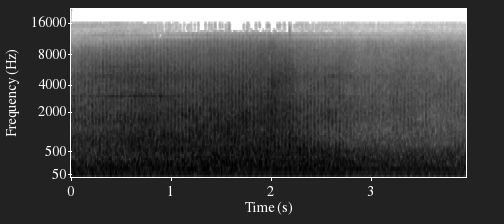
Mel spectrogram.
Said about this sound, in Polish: Maciej Dominiak, pilot Bolkowa 105. My mamy w ogóle obsadę dwuosobową, ponieważ latamy z pirotechniką.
